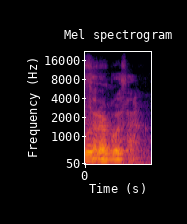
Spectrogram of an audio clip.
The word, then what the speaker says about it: Zaragoza: because it's like in Spanish, the Z they pronounce it as so like what you would read as Zaragoza, they read it as Zaragoza, something like that.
